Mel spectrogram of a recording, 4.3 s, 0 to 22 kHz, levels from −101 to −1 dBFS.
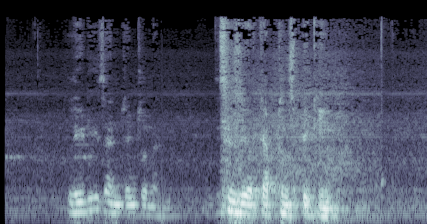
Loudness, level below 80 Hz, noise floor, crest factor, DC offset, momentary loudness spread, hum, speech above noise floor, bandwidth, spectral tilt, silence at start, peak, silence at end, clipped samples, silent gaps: -17 LUFS; -44 dBFS; -46 dBFS; 18 dB; under 0.1%; 23 LU; none; 30 dB; 17 kHz; -6 dB/octave; 0.65 s; -2 dBFS; 0.45 s; under 0.1%; none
